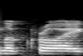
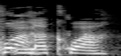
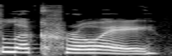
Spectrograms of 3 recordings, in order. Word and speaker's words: LaCroix: I heard you don't pronounce it like the French would pronounce it, which would be LaCroix. I think it's LaCroix.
